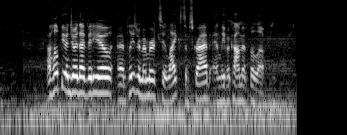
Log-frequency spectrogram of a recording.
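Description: A man speaks calmly and clearly to a nearby listener, outdoors.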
